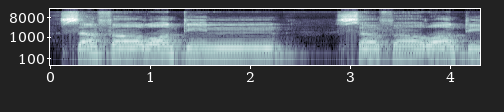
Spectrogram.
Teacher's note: تنوین ہے، غنّے کریں گے، غنّے کو ایک الف کی مقدار میں کھینچیں گے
